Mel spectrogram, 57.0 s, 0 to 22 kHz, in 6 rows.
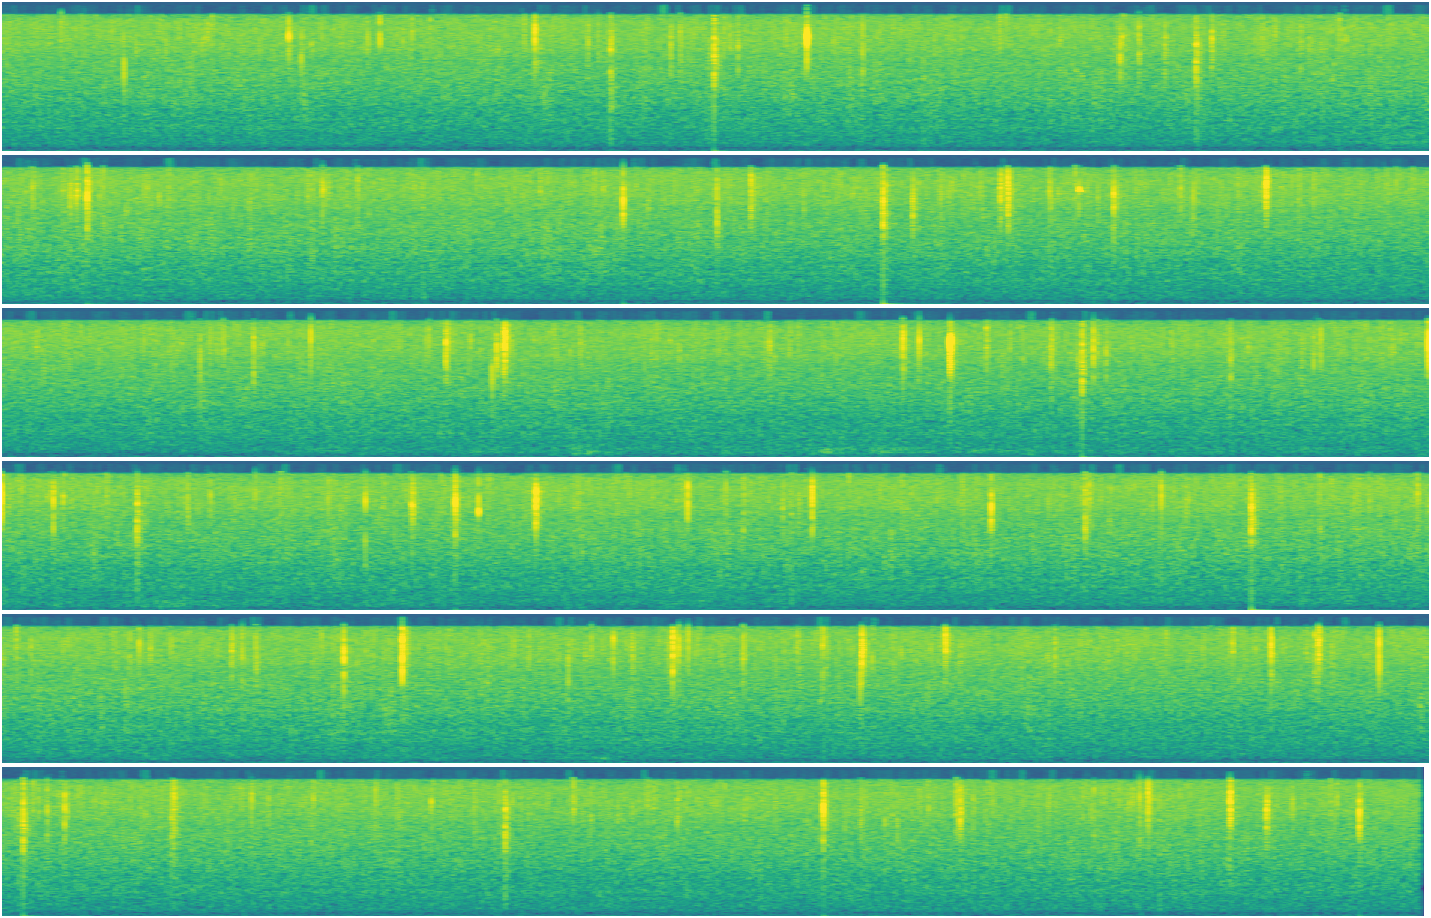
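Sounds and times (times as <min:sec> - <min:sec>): rainfall hiss: 0:00.0 - 0:57.0
wood fire crackling and popping: 0:03.5 - 0:05.5, 0:07.5 - 0:08.2, 0:10.0 - 0:10.2, 0:15.4 - 0:16.8, 0:22.0 - 0:22.5, 0:25.1 - 0:26.5, 0:30.8 - 0:32.3, 0:33.3 - 0:34.1, 0:35.1 - 0:38.2, 0:46.5 - 0:48.9, 0:50.4 - 0:51.6, 0:53.0 - 0:53.3.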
